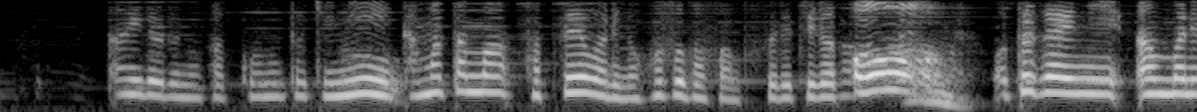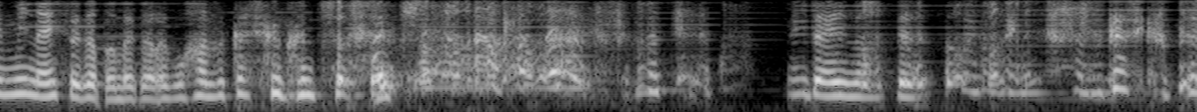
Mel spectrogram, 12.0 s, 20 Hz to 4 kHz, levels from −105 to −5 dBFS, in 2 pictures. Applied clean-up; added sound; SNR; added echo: neural mask model DeepFilterNet 3.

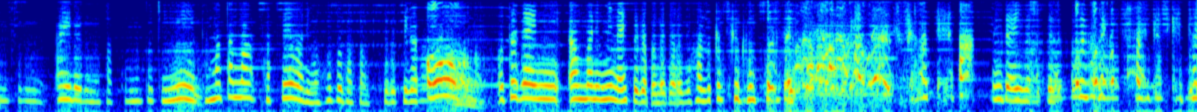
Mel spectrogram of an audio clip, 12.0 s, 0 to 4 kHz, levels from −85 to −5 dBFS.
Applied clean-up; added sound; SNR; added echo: neural separator model SepFormer DNS4.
